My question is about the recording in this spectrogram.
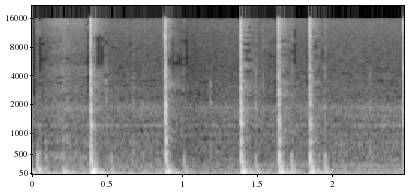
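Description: Computer keyboard keys struck sharply about six times in quick, uneven succession: repeated Enter presses skipping through empty form fields.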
